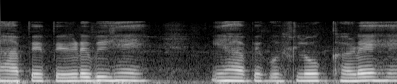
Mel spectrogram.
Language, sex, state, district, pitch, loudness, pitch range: Hindi, female, Bihar, Jahanabad, 165 Hz, -13 LUFS, 160-170 Hz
